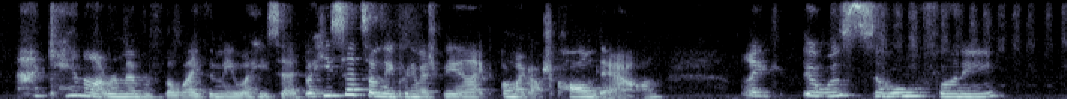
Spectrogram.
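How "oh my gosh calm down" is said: put-on annoyed, exasperated voice. Retelling his reaction to everyone freaking out: imitating an annoyed voice. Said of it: "He was so annoyed at us".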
